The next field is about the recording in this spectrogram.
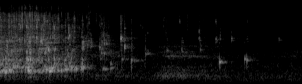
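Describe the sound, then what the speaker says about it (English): Apple-scrap vinegar juice is poured off from a container, making a brief close splashing pour that thins into a few scattered drips and trickles. "Now you can pour most of this juice off without dumping all of these."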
